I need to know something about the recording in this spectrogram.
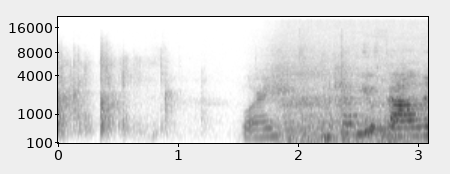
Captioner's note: group applauds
